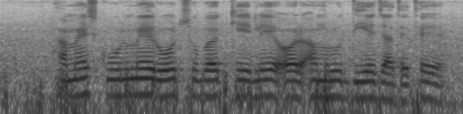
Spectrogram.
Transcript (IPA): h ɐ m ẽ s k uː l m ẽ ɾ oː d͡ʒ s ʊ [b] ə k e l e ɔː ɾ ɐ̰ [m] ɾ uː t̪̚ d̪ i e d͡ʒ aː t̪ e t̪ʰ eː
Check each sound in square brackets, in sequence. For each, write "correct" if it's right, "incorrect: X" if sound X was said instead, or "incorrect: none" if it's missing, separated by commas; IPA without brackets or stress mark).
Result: correct, correct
